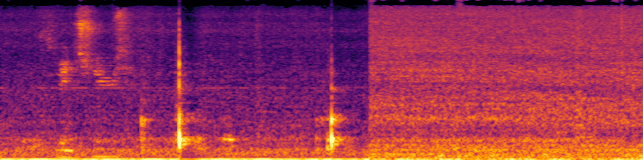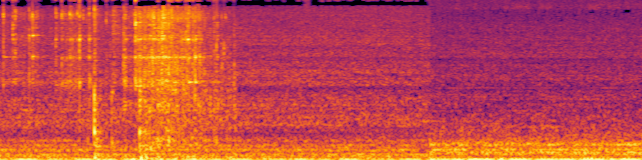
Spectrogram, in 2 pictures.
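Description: Home cooking sounds over a steady low hum: a wooden spoon stirring sauce in a pot, knocking sharply against its side twice, then a longer clatter about seven seconds in as cooked pasta is tipped out of a bowl.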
